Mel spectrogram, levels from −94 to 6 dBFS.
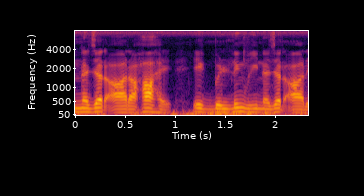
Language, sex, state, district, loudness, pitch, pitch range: Hindi, male, Chhattisgarh, Rajnandgaon, -18 LUFS, 120 Hz, 110-130 Hz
